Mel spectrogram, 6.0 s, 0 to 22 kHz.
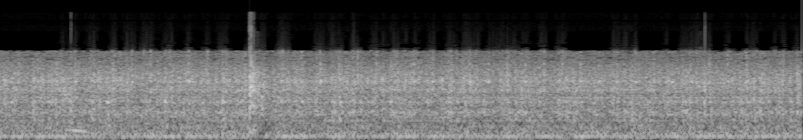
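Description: Diesel engine of an ABT40 trailer concrete pump running steadily under work alongside a drum concrete mixer, with one sharp knock about two seconds in.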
